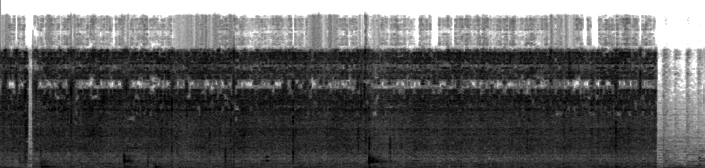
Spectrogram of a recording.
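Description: Vegetables sautéing in oil in a pan, giving a continuous loud sizzle and hiss with occasional stirring scrapes throughout, ending abruptly; no one speaks.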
